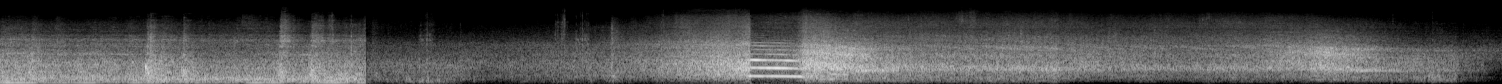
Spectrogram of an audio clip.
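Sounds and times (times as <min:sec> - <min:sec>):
train passing at speed: 0:00.0 - 0:15.0
train horn blast: 0:07.4 - 0:08.8.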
